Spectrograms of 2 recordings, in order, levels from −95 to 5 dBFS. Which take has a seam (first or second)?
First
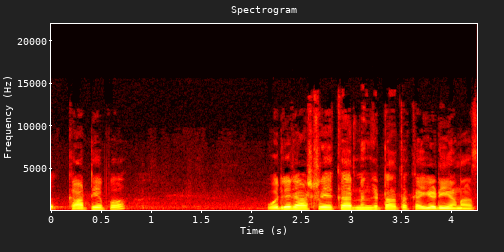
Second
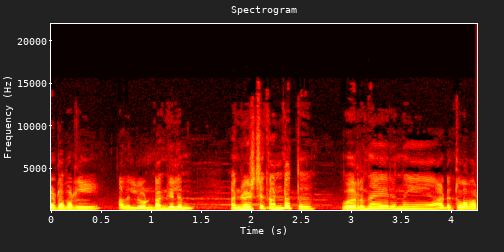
second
